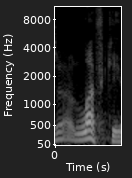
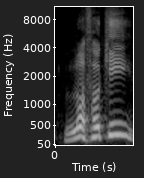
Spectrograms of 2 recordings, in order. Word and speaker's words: Loeffke: And the Chinese have a hard time pronouncing my name. My name is Lufki, but it's a difficult name. It's difficult to spell it. So Chinese says, Lukaki, Lui, how do you want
